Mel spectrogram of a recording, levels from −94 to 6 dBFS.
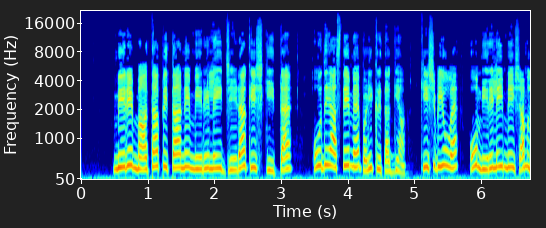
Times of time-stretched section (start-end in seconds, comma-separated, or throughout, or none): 3.70-6.74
